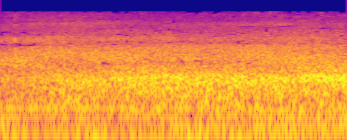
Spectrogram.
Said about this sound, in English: Anyway, you can hear the traffic, so I'm here at the bus stop.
